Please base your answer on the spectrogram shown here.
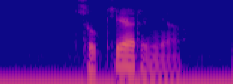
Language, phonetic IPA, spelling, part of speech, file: Polish, [t͡suˈcɛrʲɲa], cukiernia, noun, Pl-cukiernia.ogg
